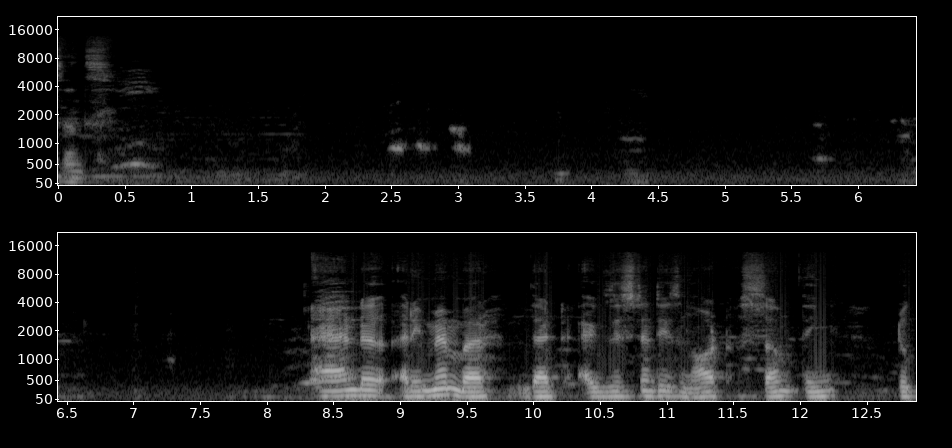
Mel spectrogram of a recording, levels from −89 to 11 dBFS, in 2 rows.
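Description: Filter restarted on every block, throughout the speech from start to finish: the filter loses its memory at each block boundary and starts processing from silence, so every block opens with a small transient. These clicks recur at about 86.1 Hz, which fits a 512-sample buffer, and merge into a steady buzz beneath the speech. The buzz rises and falls with the speech's level, loudest on strong passages and nearly gone in pauses.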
